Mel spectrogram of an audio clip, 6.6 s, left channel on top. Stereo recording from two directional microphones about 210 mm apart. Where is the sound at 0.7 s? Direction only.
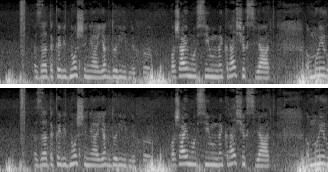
Centre (ahead or behind).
